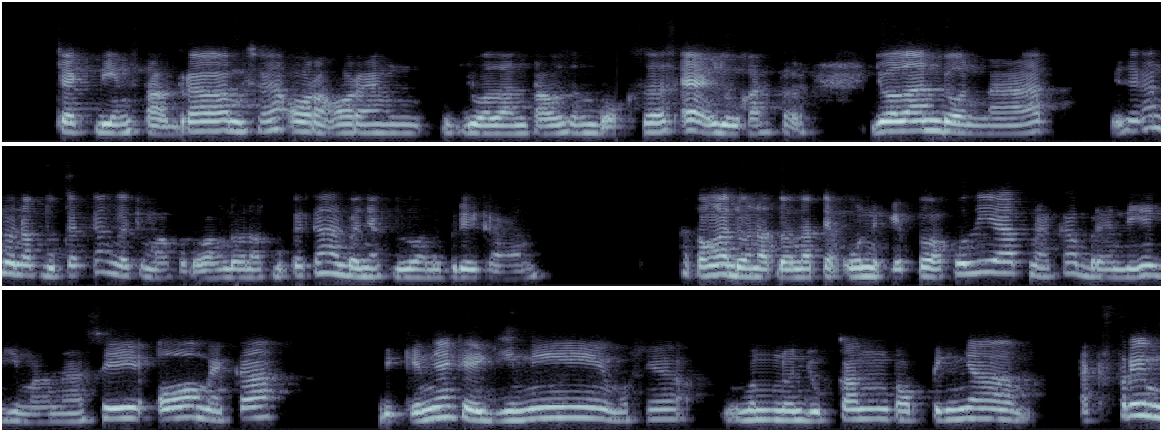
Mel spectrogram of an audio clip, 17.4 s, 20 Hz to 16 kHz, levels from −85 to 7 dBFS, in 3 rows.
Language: Indonesian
